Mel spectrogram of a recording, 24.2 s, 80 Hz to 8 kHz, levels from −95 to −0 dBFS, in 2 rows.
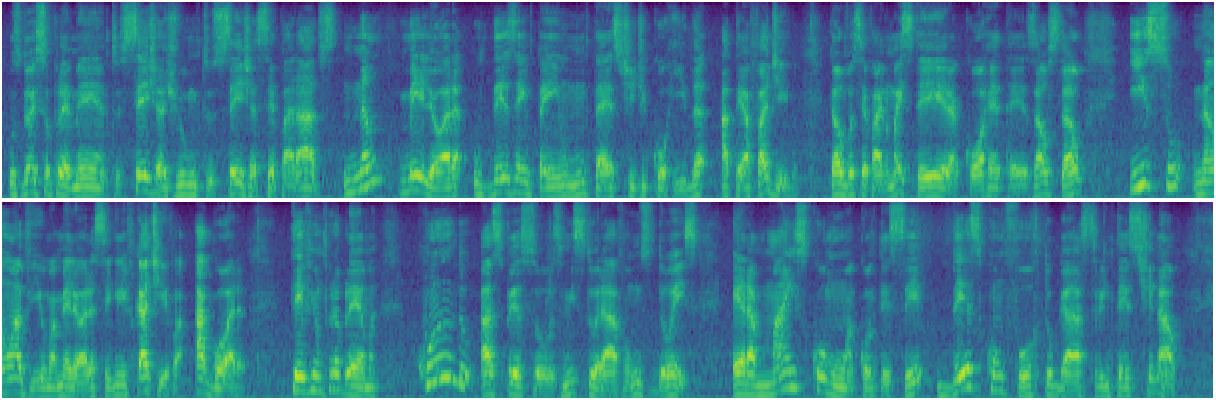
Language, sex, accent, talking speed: Portuguese, male, Brazilian, 120 wpm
